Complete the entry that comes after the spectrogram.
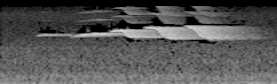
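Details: Tico-tico, the rufous-collared sparrow, sings a high whistled note that rises into a loud, slurred, sweet phrase, then fades.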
